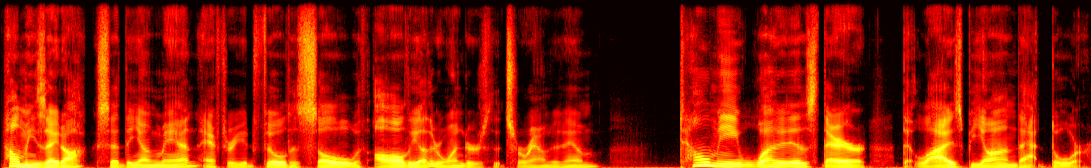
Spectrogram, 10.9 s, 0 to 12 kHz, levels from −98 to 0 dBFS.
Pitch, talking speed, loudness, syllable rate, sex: 115 Hz, 165 wpm, -18 LUFS, 4.1 syllables/s, male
